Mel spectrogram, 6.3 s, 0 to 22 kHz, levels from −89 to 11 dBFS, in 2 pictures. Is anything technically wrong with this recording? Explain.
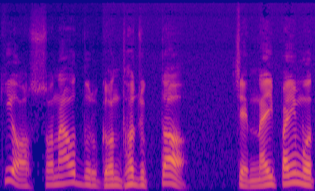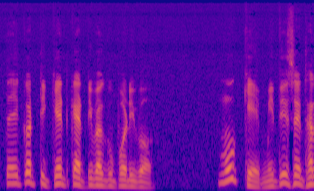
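Yes, there are two faults. Throughout the clip, the audio has low bit depth with dither. It sounds like the signal was stored with only 8 bits, and a small random noise was added before each sample was rounded to the nearest step. That dither turns the coarse rounding error into steady, even white noise instead of grainy distortion. The result is a constant hiss sitting roughly 30 dB below the speech, present under every word and in the pauses alike.

At 1.02 s, the microphone volume is stepped up. The call software apparently judged the input too quiet and raised the device's input gain in a single jump rather than gradually. Because the change happens at the microphone, the speech and the background rise together, by about 6 dB, in an instant. The level shifts abruptly at that point.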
